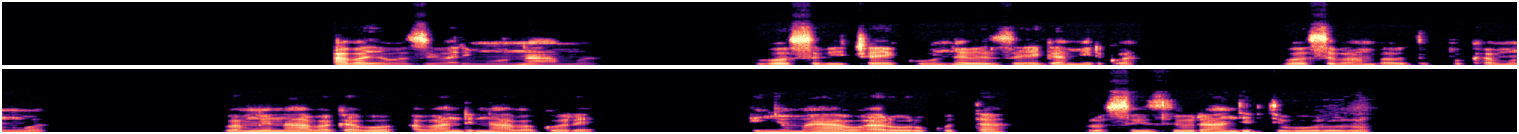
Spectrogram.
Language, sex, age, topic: Kinyarwanda, male, 18-24, health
